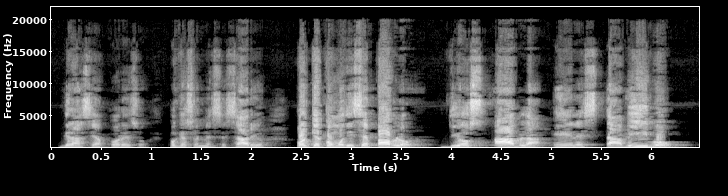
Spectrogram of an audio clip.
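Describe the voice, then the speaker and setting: Bible study teacher, male, slightly high voice, conversational but emphatic, drags out key phrases. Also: a little mellow. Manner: emphatic, asks rhetorical questions of listeners; slows down to stress key phrases.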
